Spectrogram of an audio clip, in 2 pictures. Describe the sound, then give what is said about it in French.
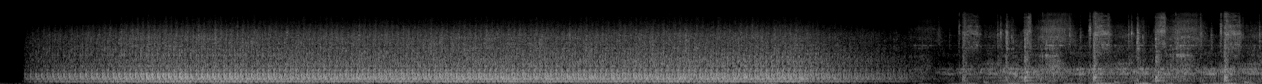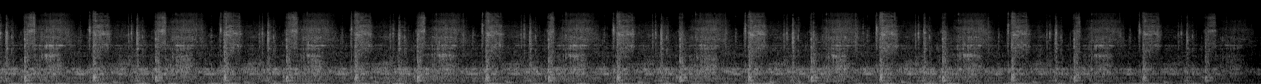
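A newspaper printing press runs, printing newspapers: a loud, steady mechanical roar gives way to a fast, relentless rhythmic clatter of machinery that continues without pause. No voices are heard. “Mais heureusement, tant que l'on continue à distribuer des journaux, on continuera aussi à en imprimer.”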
